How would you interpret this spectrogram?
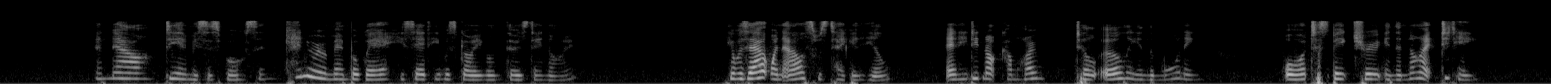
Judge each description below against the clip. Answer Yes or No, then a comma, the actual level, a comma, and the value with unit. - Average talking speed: Yes, average, 175 wpm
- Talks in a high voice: Yes, high, 235 Hz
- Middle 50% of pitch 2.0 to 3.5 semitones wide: Yes, average, 3.1 semitones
